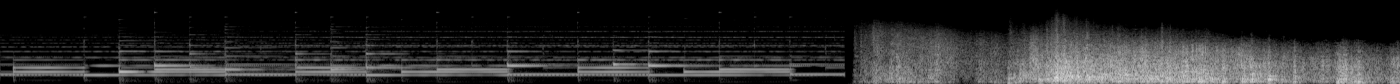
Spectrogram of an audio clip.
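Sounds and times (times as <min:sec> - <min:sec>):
melodic music with held notes: 0:00.0 - 0:08.5
rain: 0:08.5 - 0:14.0
rolling thunder: 0:08.6 - 0:14.0.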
